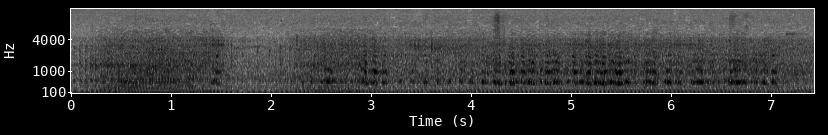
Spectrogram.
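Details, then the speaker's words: Honda PCX160 scooter idling: uneven rattle at about three per second with a mid-pitched drone, an annoying noise from the CVT (panggilid), to be fixed DIY. "Kasi kung naririnig nyo yung panggilid ko, meron siyang tunog, no?"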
